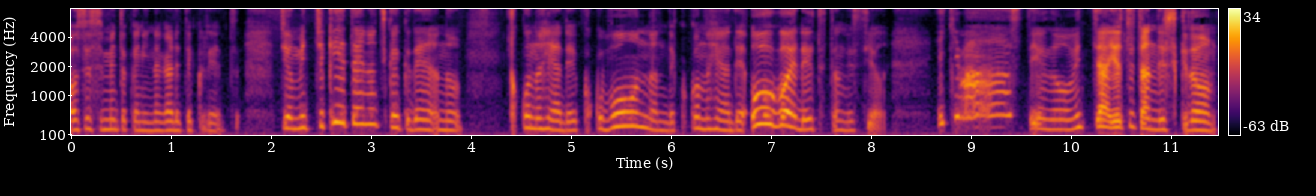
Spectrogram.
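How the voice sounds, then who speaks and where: Casting: young woman, Kansai accent, hoarse today, bright edge, giggly livestream chat. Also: a little high, no room sound. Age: young adult. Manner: giggly, chatty, answering viewer comments. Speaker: idol trainee. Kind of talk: casual livestream chat with viewers. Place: soundproof lesson room.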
